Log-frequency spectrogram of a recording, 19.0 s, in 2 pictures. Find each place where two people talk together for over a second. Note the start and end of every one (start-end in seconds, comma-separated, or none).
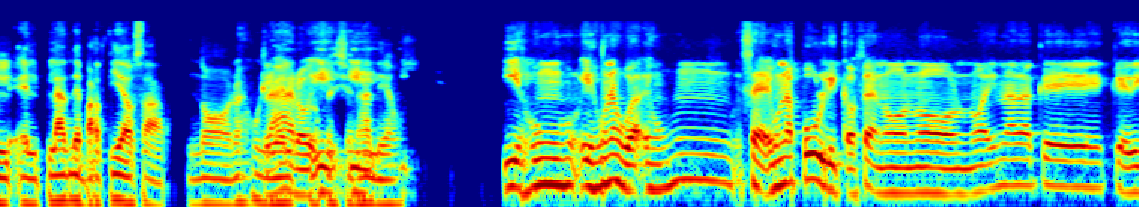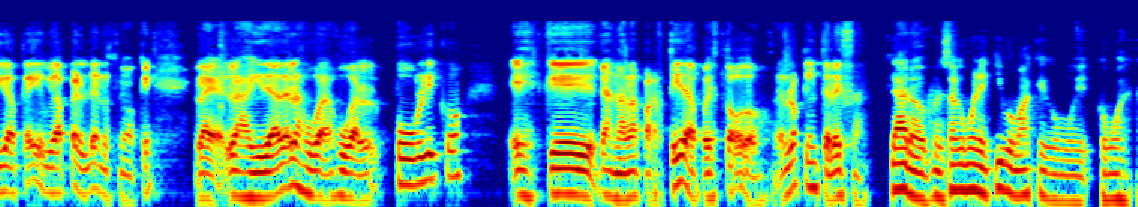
2.2-3.5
